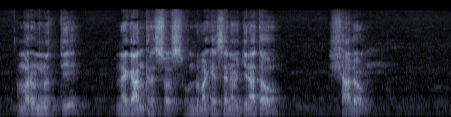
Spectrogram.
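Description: A man speaks calmly and close up.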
